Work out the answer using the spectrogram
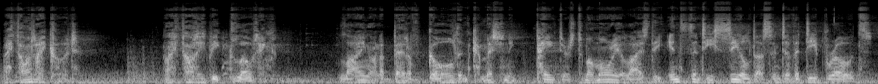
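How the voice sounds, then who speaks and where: Man playing a deep-voiced, wry dwarf. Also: a little fast, lightly acted. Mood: grave, resigned. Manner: wry, understated. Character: weary, wry male dwarf companion, grieving his brother. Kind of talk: video game voice acting. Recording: loud background noise and game ambience.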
